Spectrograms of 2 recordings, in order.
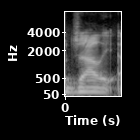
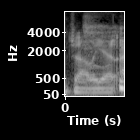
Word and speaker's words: Joliet: Oh, Joliet. I see that now. Joliet. I can't read. when all local folk know it's pronounced Joliet, made pronouncing it Joliet a misdemeanor, punishable by a $5 fine.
